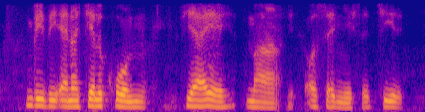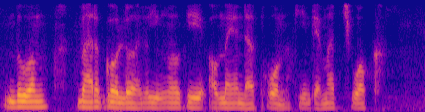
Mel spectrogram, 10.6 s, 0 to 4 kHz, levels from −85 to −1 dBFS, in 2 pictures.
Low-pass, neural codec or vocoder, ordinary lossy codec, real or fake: 3.6 kHz; codec, 16 kHz in and 24 kHz out, 0.6 kbps, FocalCodec, streaming, 2048 codes; none; fake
